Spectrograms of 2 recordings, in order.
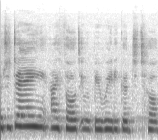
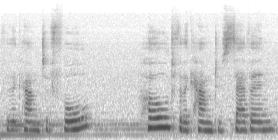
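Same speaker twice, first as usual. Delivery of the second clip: soft, unhurried meditation guide with long pauses; hushed, calm mindfulness voice; guided meditation; 5 dB quieter than usual. Acted. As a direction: gently settle the listener into breathing, leaving space between phrases.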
